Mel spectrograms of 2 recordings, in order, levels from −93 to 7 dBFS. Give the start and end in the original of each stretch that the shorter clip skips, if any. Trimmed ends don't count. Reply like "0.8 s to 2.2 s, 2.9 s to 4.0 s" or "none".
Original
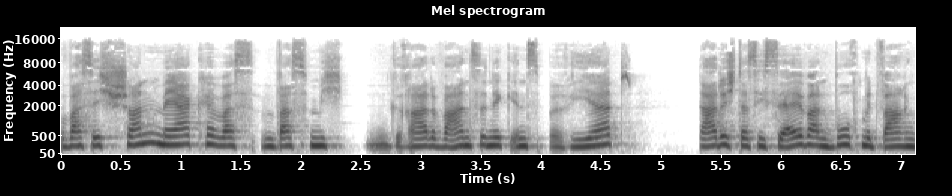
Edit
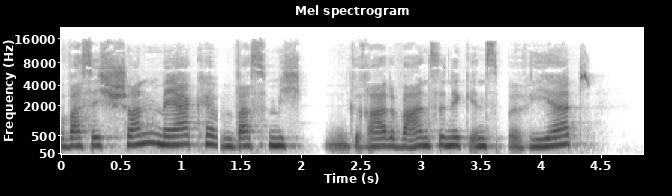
1.3 s to 1.6 s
